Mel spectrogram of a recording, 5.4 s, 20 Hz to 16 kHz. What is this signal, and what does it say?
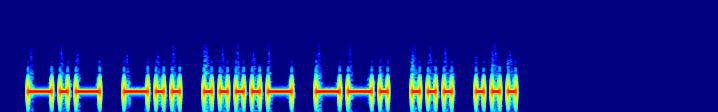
Morse code, heard as a keyed tone, about 20 wpm, 700 Hz. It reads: KD4GSS
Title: USA Callsign DE Callsign - 6 Characters - 20wpm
